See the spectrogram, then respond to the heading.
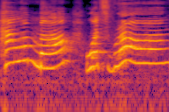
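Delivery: high, loud put-on English, like a foreigner. A kid takes her mom's phone call during a game with friends: pretending to sound like a Westerner. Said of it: "Pura-pura ngomong bahasa Inggris ah sama mama supaya aku jadi kayak bule".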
